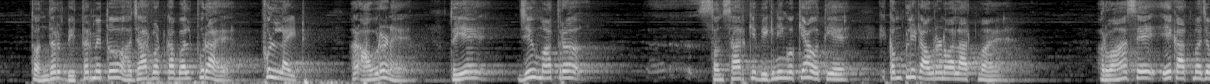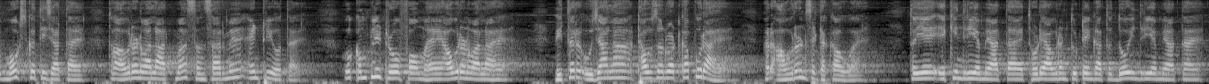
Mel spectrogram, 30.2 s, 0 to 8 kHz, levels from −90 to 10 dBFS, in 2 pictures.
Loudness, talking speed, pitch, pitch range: -15 LUFS, 175 wpm, 210 Hz, 185-230 Hz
